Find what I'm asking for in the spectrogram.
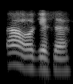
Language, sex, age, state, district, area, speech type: Tamil, male, 18-30, Tamil Nadu, Tiruvallur, rural, conversation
